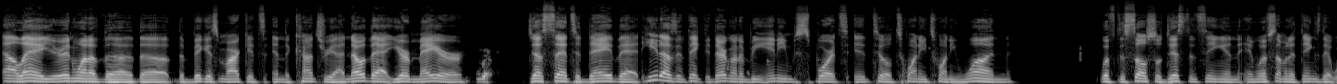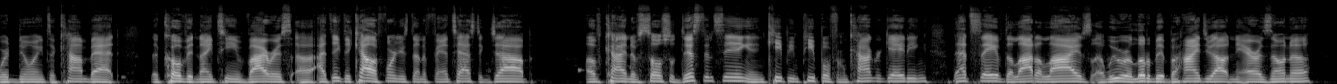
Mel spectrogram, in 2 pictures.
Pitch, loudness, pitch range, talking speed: 125 Hz, -24 LUFS, 115-140 Hz, 205 wpm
